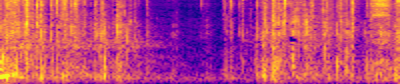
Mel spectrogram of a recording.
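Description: Clear plastic zip-top bag crinkling as hands squeeze and turn a lump of sticky homemade slime inside it. The crackling comes in two spells, with a short lull about a second in.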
